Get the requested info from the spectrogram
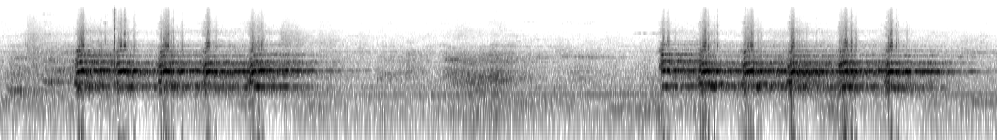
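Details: Dog barking in a lot: a burst of about six sharp, evenly spaced barks, a quieter pause with faint sounds, then another run of about six loud barks; a person calls a name afterwards.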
